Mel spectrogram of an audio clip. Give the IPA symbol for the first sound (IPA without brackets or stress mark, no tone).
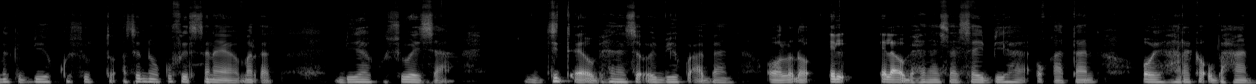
m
